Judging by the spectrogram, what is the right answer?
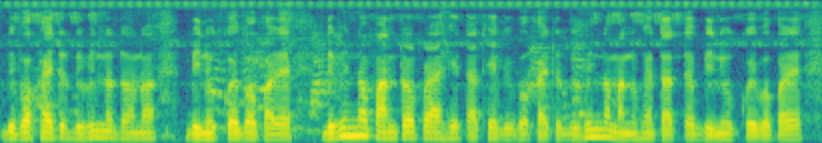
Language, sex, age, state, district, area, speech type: Assamese, male, 30-45, Assam, Jorhat, urban, spontaneous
